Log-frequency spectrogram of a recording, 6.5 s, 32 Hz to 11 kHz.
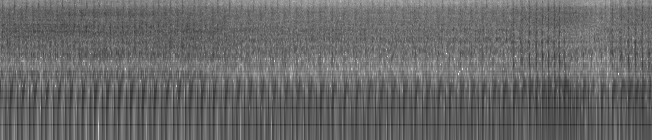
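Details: Honda V-twin Magna 250 (MC29), 17,810 km, drag pipes: steady loping idle with even low exhaust pulses, no knocks or ticks; engine sounds healthy.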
